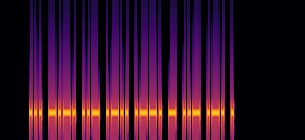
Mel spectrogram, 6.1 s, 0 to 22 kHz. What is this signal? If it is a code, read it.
Morse code, heard as a keyed tone, about 25 wpm, 700 Hz. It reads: SCULPTURE
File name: Nine Letter Words - 25wpm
